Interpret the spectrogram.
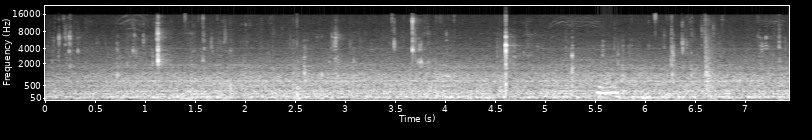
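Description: Close-miked chewing and wet mouth sounds of people eating, with a few sharp clicks of metal spoons against glass bowls and a brief hum a little past halfway.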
